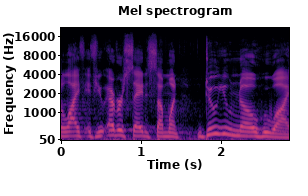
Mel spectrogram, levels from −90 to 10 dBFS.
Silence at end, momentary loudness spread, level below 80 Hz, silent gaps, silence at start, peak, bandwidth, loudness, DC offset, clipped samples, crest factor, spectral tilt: 0 s; 6 LU; -58 dBFS; none; 0 s; -20 dBFS; 18.5 kHz; -37 LUFS; under 0.1%; under 0.1%; 16 dB; -5 dB/octave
